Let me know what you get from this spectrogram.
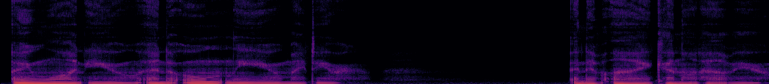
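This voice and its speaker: A woman's voice: fairly low pitch, gravelly, dark tone, breathy edge, no echo, heavily acted. A woman playing a seductive, possessive vampire in an intimate ASMR roleplay, whispering breathily with formal, courtly tenderness. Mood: possessive, menacing. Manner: slow, intimate, formal, coaxing endearments.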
